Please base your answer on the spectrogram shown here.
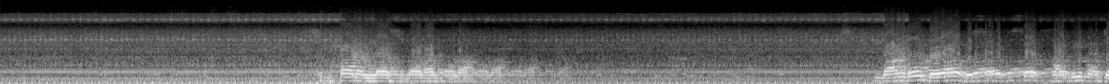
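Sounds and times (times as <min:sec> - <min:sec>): engine idling: 0:00.0 - 0:11.0
faint hum: 0:00.0 - 0:11.0.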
